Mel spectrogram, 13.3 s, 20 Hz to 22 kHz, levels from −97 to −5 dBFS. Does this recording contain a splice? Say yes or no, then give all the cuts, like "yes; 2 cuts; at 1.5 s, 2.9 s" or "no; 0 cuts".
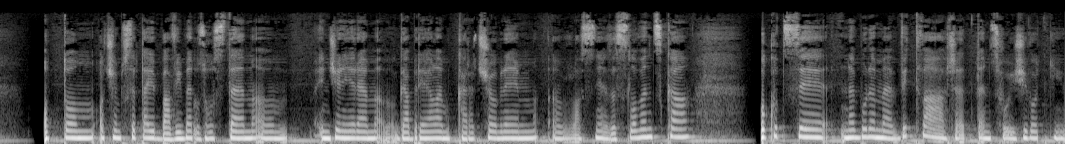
yes; 1 cut; at 2.4 s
